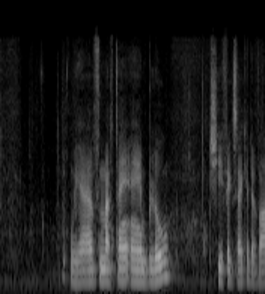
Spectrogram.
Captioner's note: speaking French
